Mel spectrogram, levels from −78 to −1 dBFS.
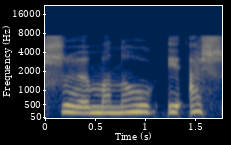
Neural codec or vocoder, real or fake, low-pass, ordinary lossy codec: autoencoder, 48 kHz, 128 numbers a frame, DAC-VAE, trained on Japanese speech; fake; 7.2 kHz; MP3, 48 kbps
